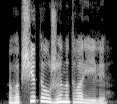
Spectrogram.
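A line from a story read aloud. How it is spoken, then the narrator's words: Sighing. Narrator (Russian): вздохнув, проговорила я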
